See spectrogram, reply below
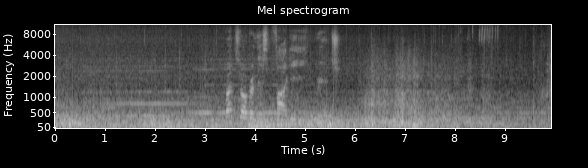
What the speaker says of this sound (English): There's some good lightning and thunder effects.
